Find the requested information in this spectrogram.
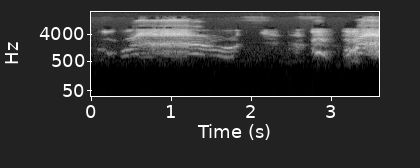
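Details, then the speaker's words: Infant crying loudly and intensely, per doctor possibly from strong hunger or discomfort such as pain: high-pitched long wail followed by shorter gasping bursts. "तो ये ये जो रो रहा है ये कई बार बच्चा इसलिए रोता है कि या तो उसको भूख लगी हो बहुत तेज या वो डिसकंफर्ट में हो।"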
